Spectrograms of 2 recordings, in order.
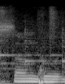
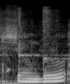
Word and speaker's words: Sango: Okay, one is Songo. You can call it Songo. Another is Shango. I don't know if you're Yoruba. But it's spelled S-A-N-G-O.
